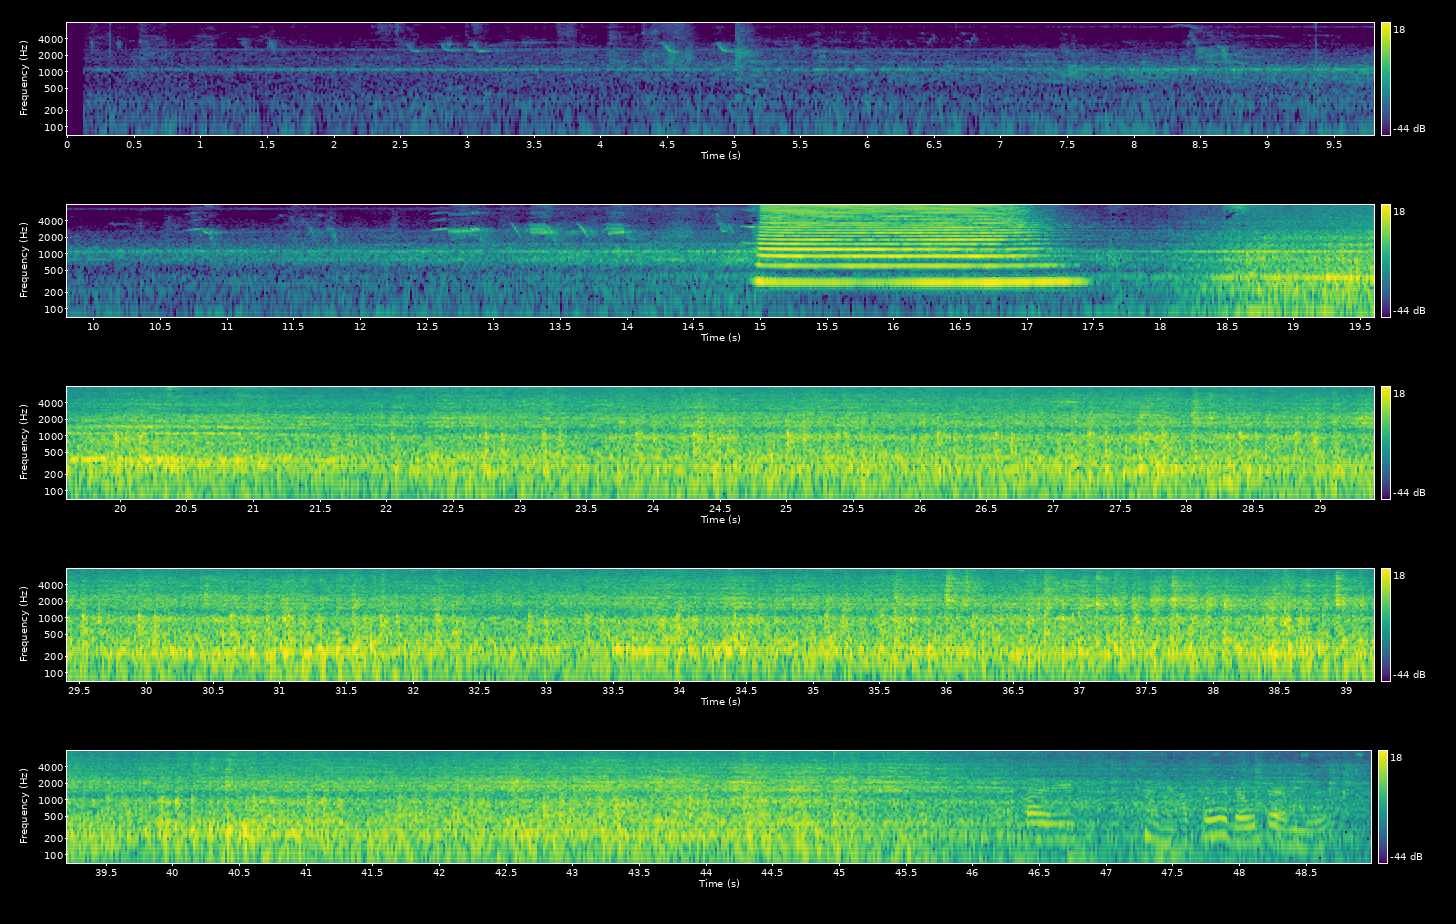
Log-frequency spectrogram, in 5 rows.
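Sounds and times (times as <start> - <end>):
train coaches rumbling past: 0.2 - 48.9
train horn blast: 14.9 - 17.7
wheels clattering on rails: 19.8 - 46.4.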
